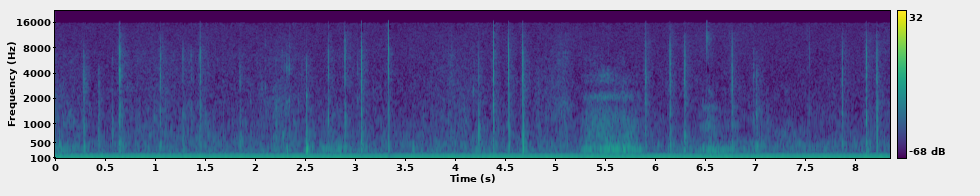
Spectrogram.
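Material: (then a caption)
Plastic. Long acrylic nails tap and scratch a small, hollow, squeezable blue and white Perskindol cooling gel tube made of plastic, held near the mic. Sharp, bright, quickly fading clicks are scattered throughout, with a softer scratching passage around the middle. A steady low hum sits underneath the whole clip.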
